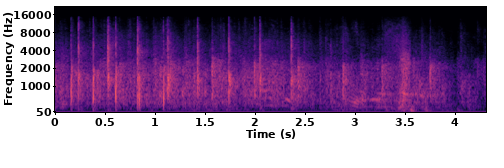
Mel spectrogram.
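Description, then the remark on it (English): An audience at a panel event breaks into applause for Congressman Bera as he leaves, a dense patter of many hands clapping at a steady level for several seconds, with sharp individual claps standing out and a few murmured voices mixed in. “Um, uh, Congressman Bera has to leave, and for a greater cause, we will just give him an applause and say, thank you so much for coming.”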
